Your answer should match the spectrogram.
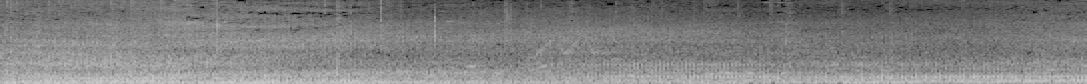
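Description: Road traffic passing close by: a tractor pulling a loaded trailer rumbles past in the first few seconds, louder than what follows. Motorcycles then ride by for the rest.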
